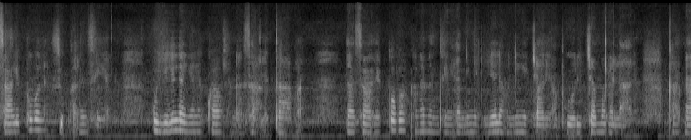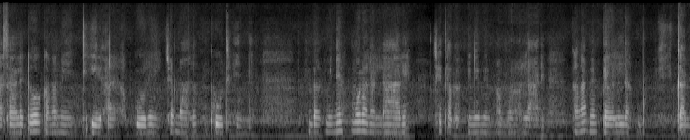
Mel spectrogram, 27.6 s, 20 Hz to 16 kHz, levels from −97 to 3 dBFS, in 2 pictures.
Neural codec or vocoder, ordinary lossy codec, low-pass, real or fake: codec, 32 kHz, 1.9 kbps, SNAC; AAC, 48 kbps; 14.4 kHz; fake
